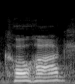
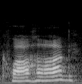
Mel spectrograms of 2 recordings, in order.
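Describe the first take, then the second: First: It is said the local New England way. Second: It is said the Maryland way.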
